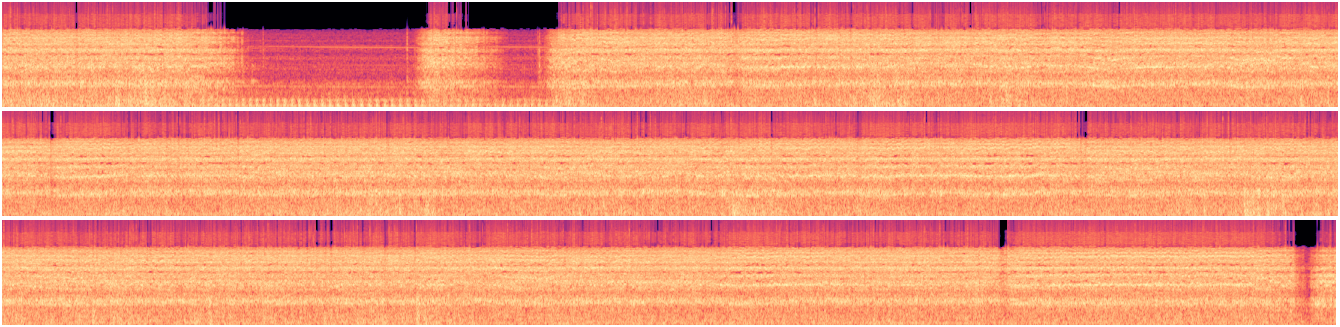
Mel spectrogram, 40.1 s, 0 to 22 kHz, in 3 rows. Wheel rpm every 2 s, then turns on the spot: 230, 40, 20, 190, 230, 230, 220, 230, 230, 230, 230, 220, 220, 230, 230, 240, 230, 230, 220, 190.
none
